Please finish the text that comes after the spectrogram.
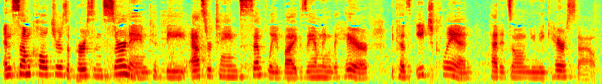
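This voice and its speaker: A woman's voice: mid-range voice, moderate pace, few pauses, a crowd in the background, low-quality recording. A woman reading book excerpts aloud to an audience at a live library program. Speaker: reader at a public library program.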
